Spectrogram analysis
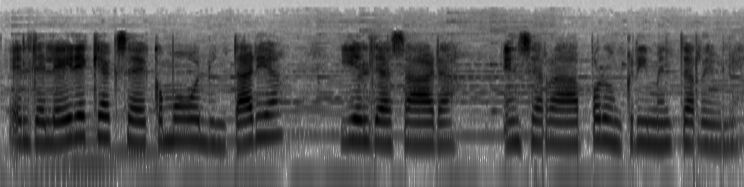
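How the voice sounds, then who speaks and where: A woman's voice: medium pitch, little pitch movement, moderate pace, dull audio. Woman reading a synopsis over music. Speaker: podcast contributor reading a synopsis. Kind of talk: scripted synopsis narration. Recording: read over background music.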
